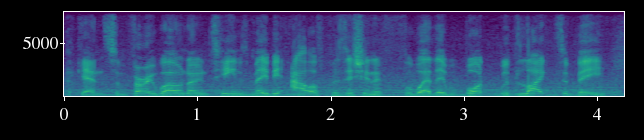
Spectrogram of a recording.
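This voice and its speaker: A man's voice: fairly high pitch, fairly even intonation, a little fast, background noise. A man giving live motorsport commentary on esports sim racing, analysing in a conversational, enthusiastic way.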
